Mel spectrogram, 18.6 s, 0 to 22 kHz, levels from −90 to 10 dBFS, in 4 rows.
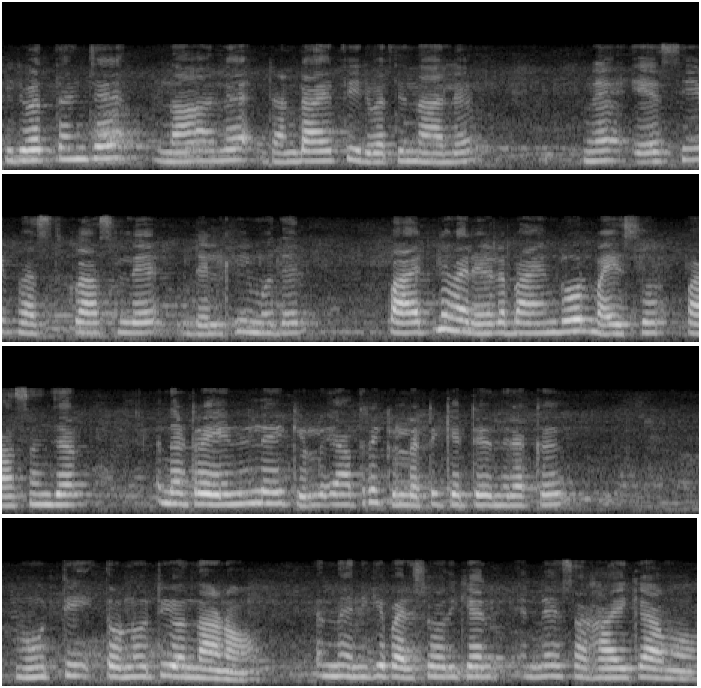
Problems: constant background noise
